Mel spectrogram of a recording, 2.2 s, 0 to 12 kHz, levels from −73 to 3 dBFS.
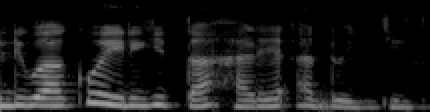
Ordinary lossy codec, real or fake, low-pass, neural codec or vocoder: none; real; none; none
